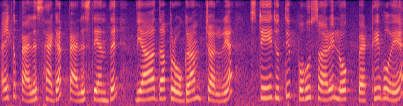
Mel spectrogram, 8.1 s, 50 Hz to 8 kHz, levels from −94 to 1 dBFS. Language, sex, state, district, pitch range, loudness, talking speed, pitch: Punjabi, female, Punjab, Pathankot, 235-280 Hz, -15 LUFS, 150 wpm, 260 Hz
